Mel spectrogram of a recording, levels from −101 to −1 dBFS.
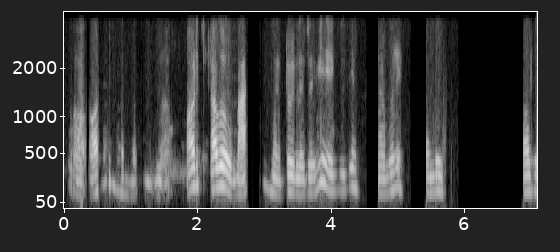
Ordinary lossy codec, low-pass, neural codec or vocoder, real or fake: none; 3.6 kHz; none; real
